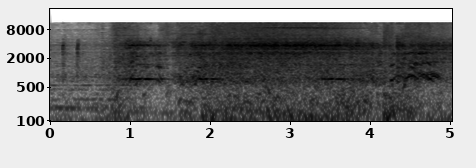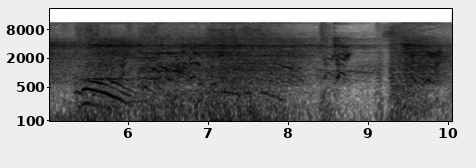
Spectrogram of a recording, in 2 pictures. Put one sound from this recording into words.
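Sword slashes whoosh and clang in a busy fight.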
